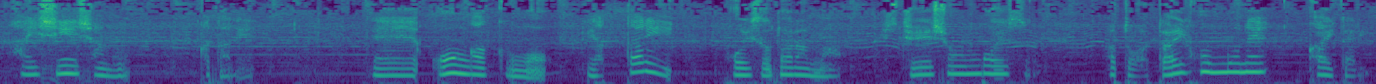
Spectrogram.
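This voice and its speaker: A woman presents a personal audio broadcast in a high, soft-toned voice with a mellow edge. She talks politely and effusively, leaning on words for emphasis, with faint music behind her. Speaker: host of a personal audio show. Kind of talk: chatty solo audio broadcast, birthday tribute.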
